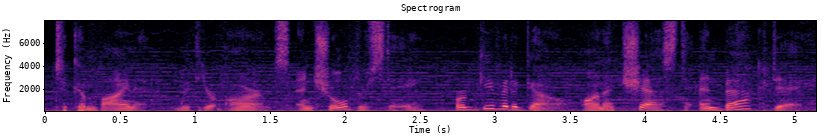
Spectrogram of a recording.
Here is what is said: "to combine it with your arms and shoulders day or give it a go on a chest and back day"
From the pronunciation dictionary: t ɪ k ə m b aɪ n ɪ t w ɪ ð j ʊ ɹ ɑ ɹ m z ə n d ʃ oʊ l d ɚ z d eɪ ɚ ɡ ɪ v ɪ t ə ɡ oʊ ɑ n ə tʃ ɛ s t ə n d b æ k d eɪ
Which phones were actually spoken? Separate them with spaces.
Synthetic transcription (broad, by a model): t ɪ k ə m b aɪ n ɪ t w ɪ ð j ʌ ɹ ɑ ɹ m z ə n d ʃ oʊ l d ɚ z d eɪ ɚ ɡ ɪ v ɪ t ə ɡ oʊ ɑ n ə tʃ ɛ s t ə n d b æ k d eɪ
